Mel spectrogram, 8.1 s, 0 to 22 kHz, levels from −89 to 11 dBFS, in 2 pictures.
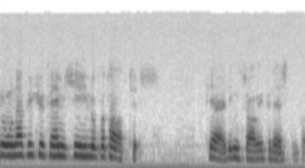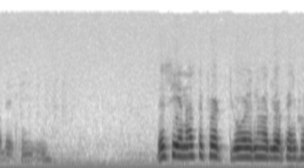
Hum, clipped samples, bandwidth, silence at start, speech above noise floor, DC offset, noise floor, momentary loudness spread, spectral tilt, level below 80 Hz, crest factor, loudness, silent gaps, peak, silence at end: none; under 0.1%; 17 kHz; 0 s; 25 dB; 0.5%; -47 dBFS; 19 LU; -7 dB/octave; -52 dBFS; 16 dB; -22 LUFS; none; -8 dBFS; 0 s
